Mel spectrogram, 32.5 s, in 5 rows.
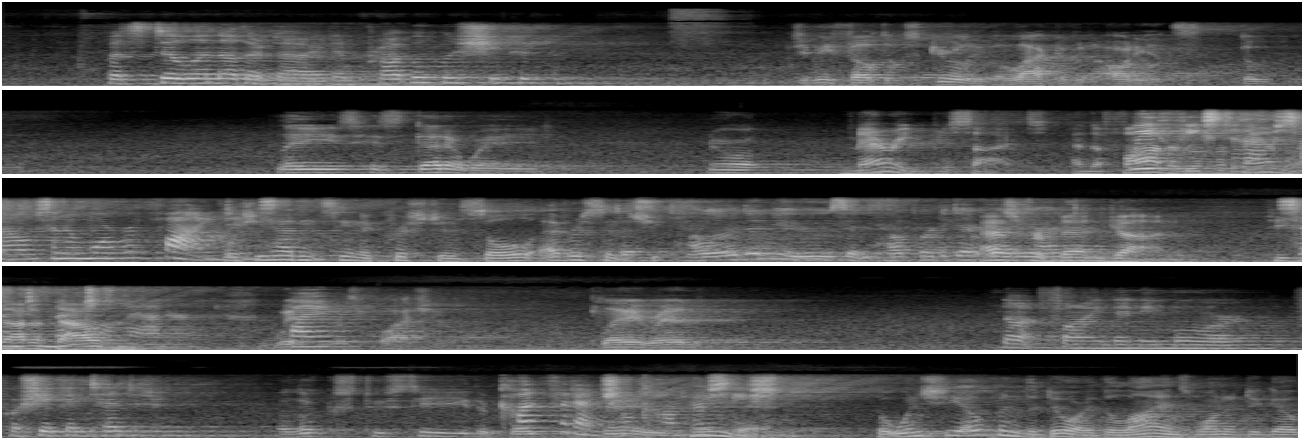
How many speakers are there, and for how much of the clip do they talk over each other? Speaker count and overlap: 7, about 16%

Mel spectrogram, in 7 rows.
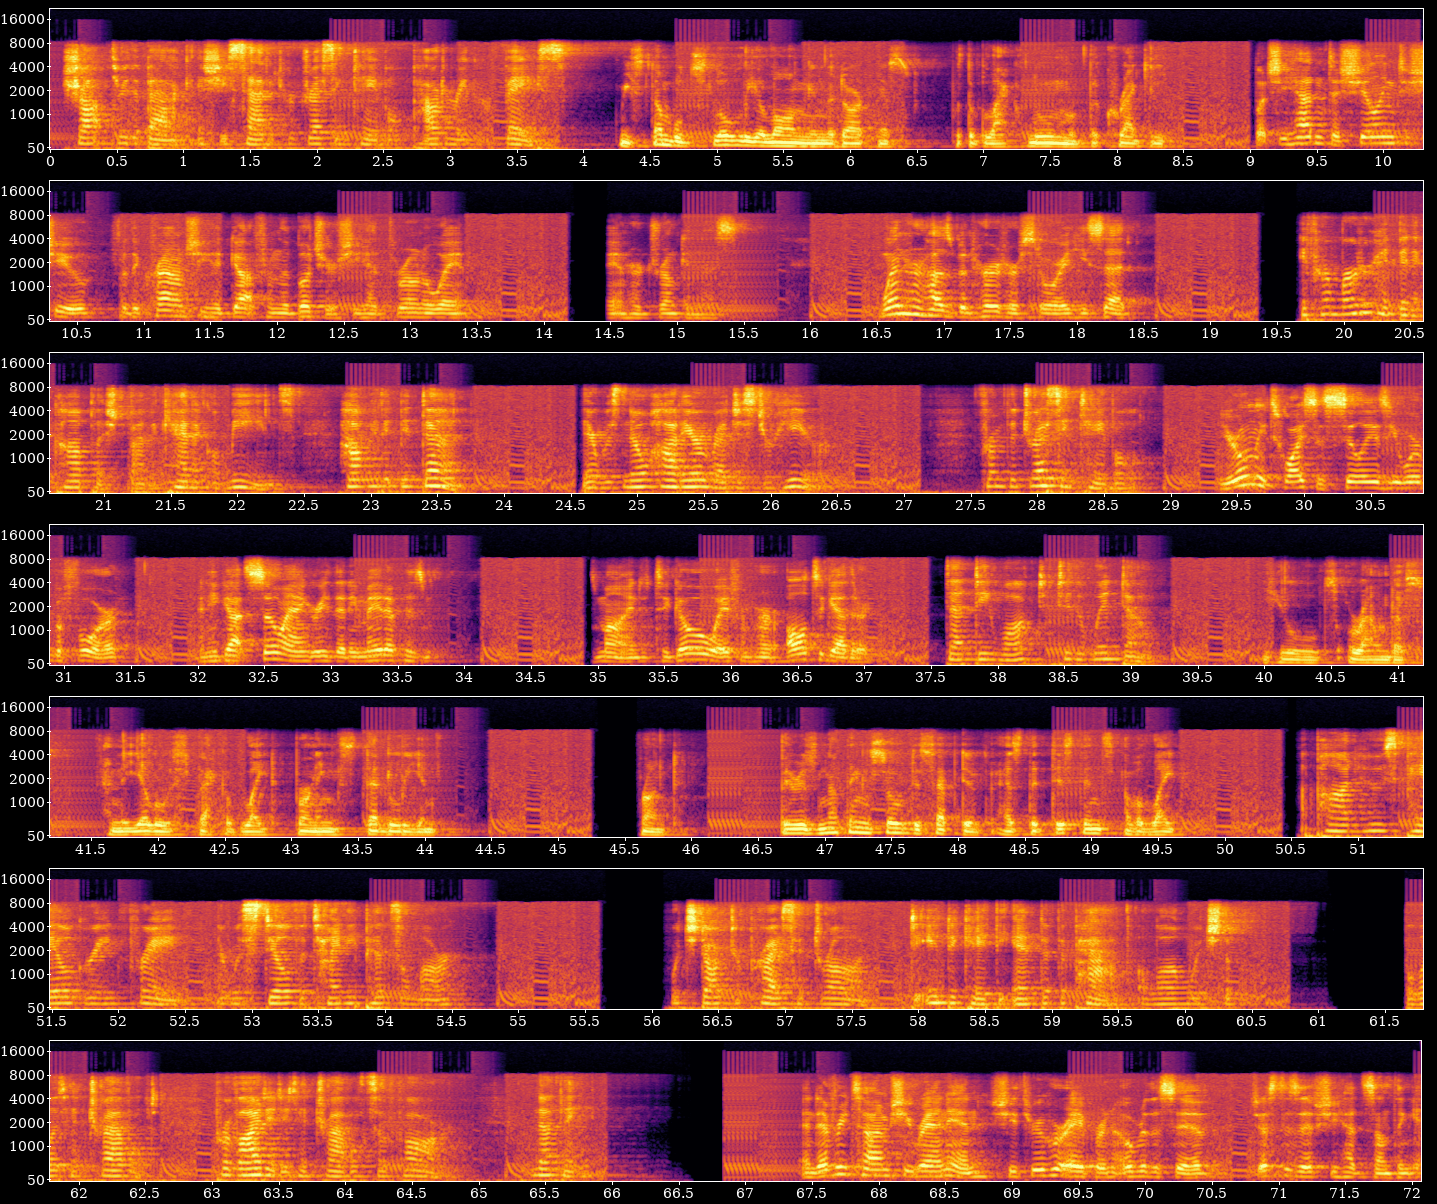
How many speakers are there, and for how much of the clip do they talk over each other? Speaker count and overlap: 3, no overlap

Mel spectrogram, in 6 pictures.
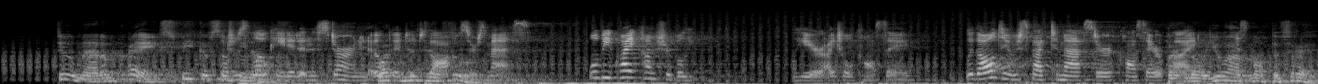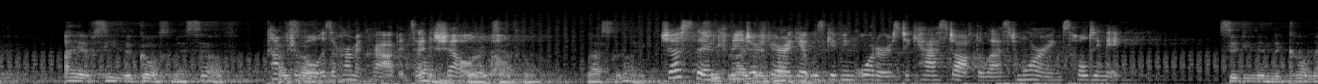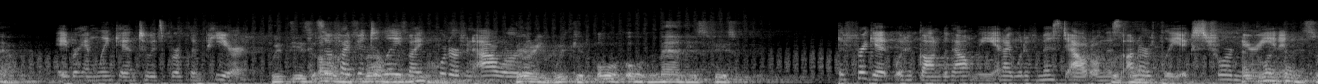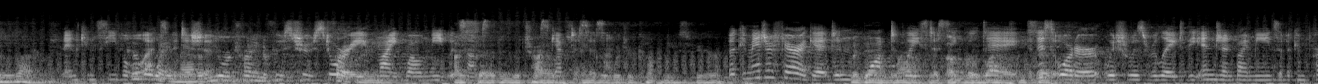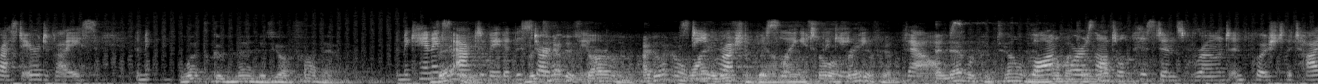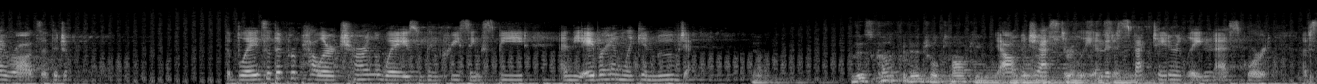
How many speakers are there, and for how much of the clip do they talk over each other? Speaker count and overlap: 2, about 35%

